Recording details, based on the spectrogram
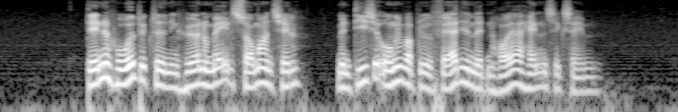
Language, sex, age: Danish, male, 39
